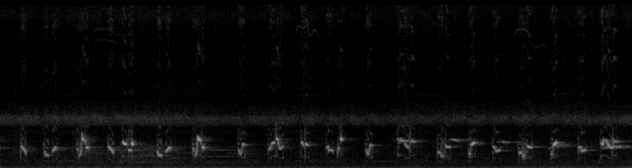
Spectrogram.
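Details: Lively sooty-headed bulbul (trucukan) taunting opponents with a long series of bright chirped notes, each dropping then flicking upward, repeated roughly three times a second against a steady shrill hum.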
